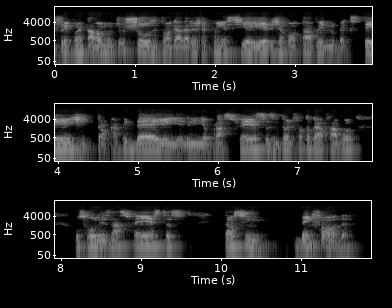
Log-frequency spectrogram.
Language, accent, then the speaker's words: Portuguese; Goiânia, Goiás, Brazil; eu sou de Goiânia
